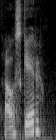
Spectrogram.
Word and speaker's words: Ásgeir: It's pronounced Ásgeir, and it's spelled A-S-G-E-I-R.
